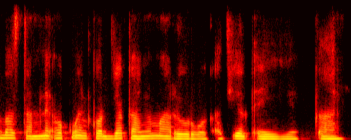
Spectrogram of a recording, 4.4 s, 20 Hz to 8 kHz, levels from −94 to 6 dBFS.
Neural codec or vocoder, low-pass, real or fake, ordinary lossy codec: codec, 16 kHz, 2 kbps, X-Codec, HuBERT features, trained on balanced general audio; 7.2 kHz; fake; Opus, 16 kbps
